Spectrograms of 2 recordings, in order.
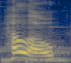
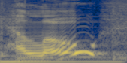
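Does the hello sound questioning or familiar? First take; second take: familiar; questioning. First: It sounds familiar and recognizing. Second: It sounds uncertain and questioning. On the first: The caller is recognized. "When you know who it is ... you'd say, oh, hello, like that" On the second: The caller is unknown. "when you don't know who's calling. It's like saying, hey, hello? Like that"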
